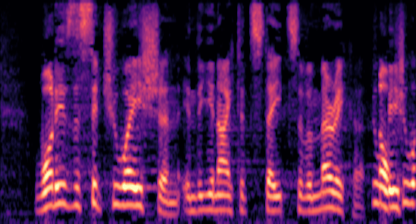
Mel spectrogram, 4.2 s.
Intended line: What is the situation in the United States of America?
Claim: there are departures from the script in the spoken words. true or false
true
